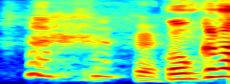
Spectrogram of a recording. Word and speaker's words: कोंकणा: हमारे पर मुझे लगता है कोंकणा, आपको जब अलग अलग स्टेट के लोग मिलते हैं तो वो आपका नाम सही से प्रोनाउंस करते हैं.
